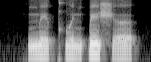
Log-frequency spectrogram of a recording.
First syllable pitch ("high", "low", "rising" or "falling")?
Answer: low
